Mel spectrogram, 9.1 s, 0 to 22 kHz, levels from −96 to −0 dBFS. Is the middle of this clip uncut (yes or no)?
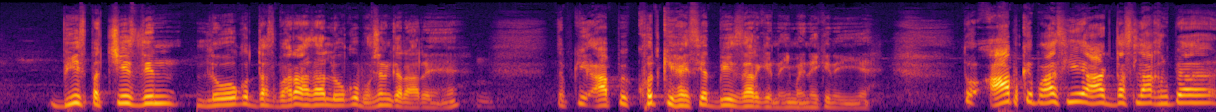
no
